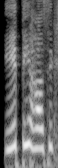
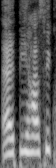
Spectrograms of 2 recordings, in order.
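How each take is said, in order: First: ऐतिहासिक opened with a close "e"; wrong pronunciation. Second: ऐतिहासिक opened with a wide "ai"; correct pronunciation. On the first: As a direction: say ऐतिहासिक as "etihasik". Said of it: "ऐतिहासिक शब्द नहीं होता". (गलत उच्चारण, ऐतिहासिक को एतिहासिक बोलें) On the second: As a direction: say ऐतिहासिक as "aitihasik". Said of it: "ऐतिहासिक होता है". (सही उच्चारण, ऐतिहासिक के शुरू में ऐ) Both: Shown as a demonstration.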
